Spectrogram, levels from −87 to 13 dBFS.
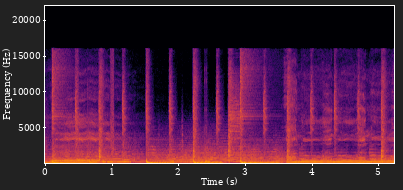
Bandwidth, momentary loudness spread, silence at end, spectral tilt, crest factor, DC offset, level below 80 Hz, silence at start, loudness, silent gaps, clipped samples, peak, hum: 16.5 kHz; 4 LU; 0 s; -5.5 dB/octave; 14 dB; under 0.1%; -22 dBFS; 0 s; -16 LUFS; none; under 0.1%; 0 dBFS; none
